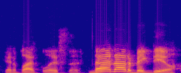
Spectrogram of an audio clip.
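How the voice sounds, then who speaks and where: A man doing live card game commentary, excitable, laughing often and restarting his sentences. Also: high voice, quick pace, muffled recording.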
